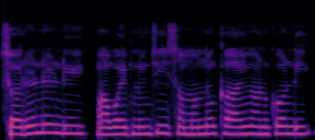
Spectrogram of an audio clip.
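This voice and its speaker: A man's voice: high voice, little pitch movement, normal speed, dark tone, clear, resonant tone, natural voice. A man voicing a kind, reassuring father in a cartoon story. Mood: pleased.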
